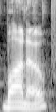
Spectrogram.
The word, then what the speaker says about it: Bono: Do I pronounce it right? Yes. Bono.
